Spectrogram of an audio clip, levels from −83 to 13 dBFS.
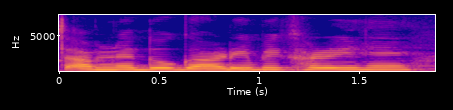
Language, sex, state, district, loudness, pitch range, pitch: Hindi, female, Uttar Pradesh, Lucknow, -12 LUFS, 245-265 Hz, 260 Hz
